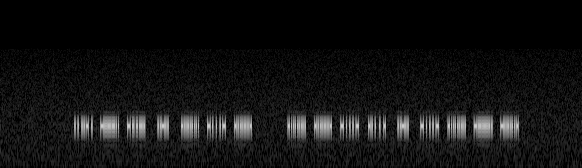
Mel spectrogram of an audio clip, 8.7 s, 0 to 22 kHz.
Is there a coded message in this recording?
Yes: Hellschreiber (Feld-Hell, 122.5 baud) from 1.1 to 7.8 s, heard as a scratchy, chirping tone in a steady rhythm, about 980 Hz. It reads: JERICHO CONVINCED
